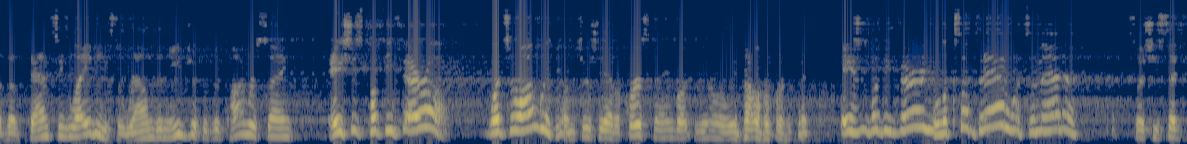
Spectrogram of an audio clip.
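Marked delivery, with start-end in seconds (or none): 3.3-5.6 high mock-concerned society ladies; gossiping ladies. Gossiping Egyptian ladies voiced. 8.4-10.8 high mock-concerned society ladies; gossiping ladies. Ladies voiced again.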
